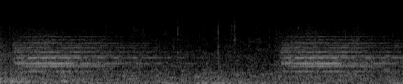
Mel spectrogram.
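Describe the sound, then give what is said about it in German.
A church bell tolls the ninth hour over a broad street, two resonant strokes about three seconds apart, each ringing out and slowly fading over a low, steady background rumble. “Die Glockenschläge der neunten Stunde klingen über der breiten Straße auf.”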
